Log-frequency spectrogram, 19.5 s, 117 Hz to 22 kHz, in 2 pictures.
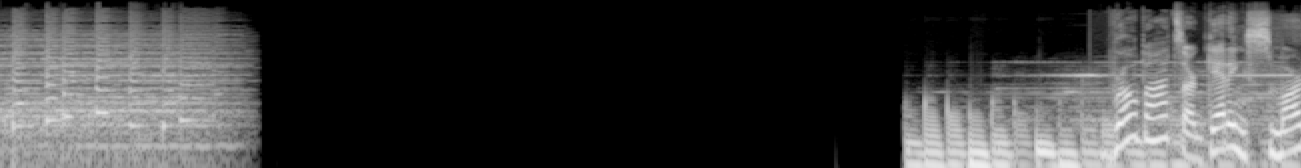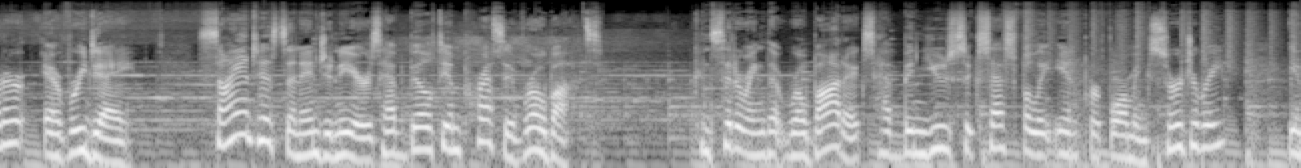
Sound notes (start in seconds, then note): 8.5 voiceover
